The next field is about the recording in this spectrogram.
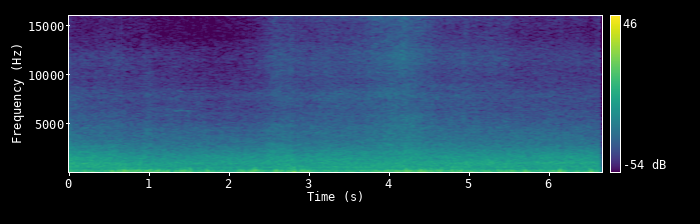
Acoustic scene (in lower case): street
